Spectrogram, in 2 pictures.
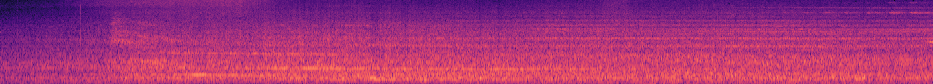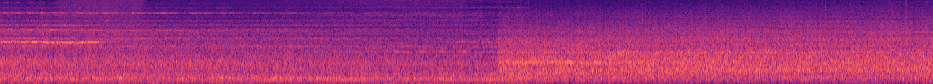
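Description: ÖBB electric trains passing through a station at speed: a continuous rumble of wheels on rail with several steady whining tones. The sound builds over the first couple of seconds and about three-quarters of the way through switches abruptly to a rougher, noisier rumble as a freight train of container wagons goes by.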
